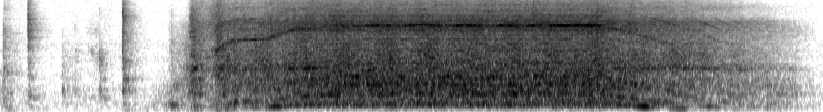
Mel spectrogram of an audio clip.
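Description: Vitamix blender blending ground nuts, flaxseed and psyllium seed with water. After a couple of light clicks, the motor starts about a second and a half in with a rising whine, runs steadily at full speed, then winds down near the end.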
